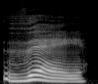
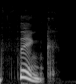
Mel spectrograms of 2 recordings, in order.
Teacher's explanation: one had a buzz to it, as in they, and the other did not, as in think. Technically, this is called voicing.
